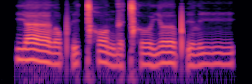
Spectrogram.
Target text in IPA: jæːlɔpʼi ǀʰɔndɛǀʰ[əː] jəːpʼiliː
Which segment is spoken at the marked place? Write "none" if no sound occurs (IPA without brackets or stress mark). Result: ʊː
